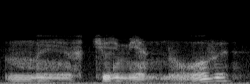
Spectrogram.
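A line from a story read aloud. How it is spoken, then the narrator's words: Barely audible, subdued question. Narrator (Russian): еле слышно спросил он, придавленный тишиной вокруг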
